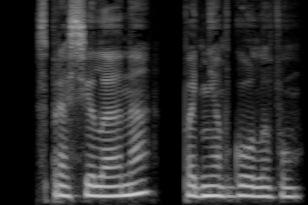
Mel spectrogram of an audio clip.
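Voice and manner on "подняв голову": plain reading voice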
